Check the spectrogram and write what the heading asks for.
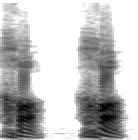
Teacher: এই যে হালকা একটু ভাইব্রেট হচ্ছে, এটাই খ।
